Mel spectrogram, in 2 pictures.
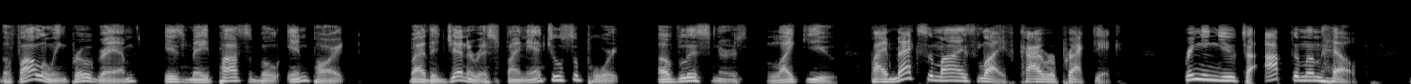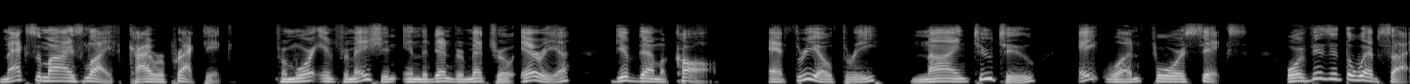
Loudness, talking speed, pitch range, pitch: -21 LUFS, 100 wpm, 110-160 Hz, 130 Hz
